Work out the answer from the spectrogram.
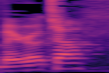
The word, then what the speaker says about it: Mariota: But Mariota, on the right track. Yeah, that hard T, Mariota. Yeah, so that's how it's pronounced.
